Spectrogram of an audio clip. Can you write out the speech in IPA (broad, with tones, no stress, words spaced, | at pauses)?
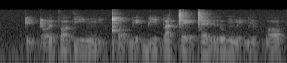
ʈḭ˨ʈɔ̰˨ə̯t̪ɔ˦ tji˨ŋ͡mḭ˦ ǃʰɔ̰˦˨bḛ˦˨ɡ͡bi˦ba˨ ǀe˦ǀɛ˨ ru˨˦ ŋ͡mḛ˨bɪ˨ʊ̯ɡ͡bɔ˦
